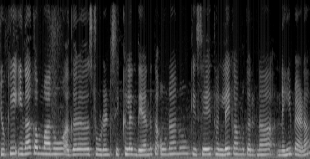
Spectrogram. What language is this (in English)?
Punjabi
